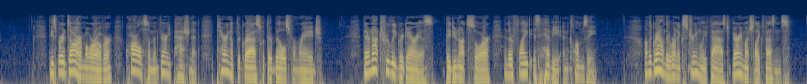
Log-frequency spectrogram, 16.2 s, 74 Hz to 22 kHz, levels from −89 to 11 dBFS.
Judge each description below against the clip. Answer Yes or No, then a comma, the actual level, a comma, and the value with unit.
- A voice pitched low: Yes, low, 115 Hz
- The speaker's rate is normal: Yes, average, 165 wpm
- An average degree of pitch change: No, wide, 6.9 semitones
